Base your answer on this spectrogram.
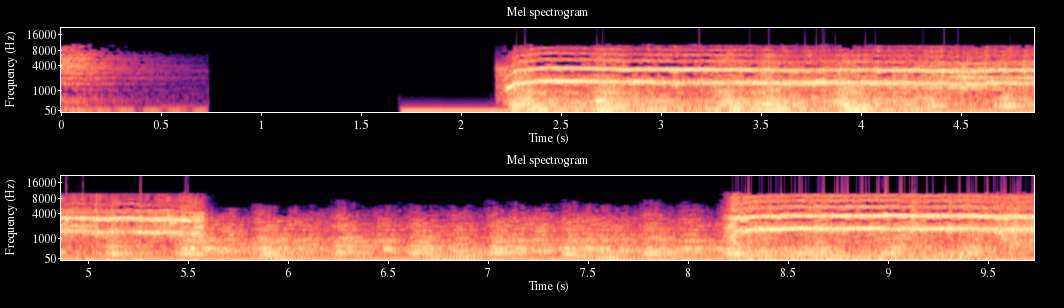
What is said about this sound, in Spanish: Y estamos de regreso aquí en Carinto, y esos gritos que escuchan de desesperación y terror, pues son acordes a los temas que les voy a estar platicando.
